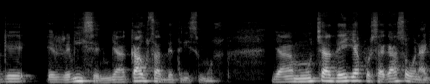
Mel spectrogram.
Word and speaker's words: trismus: Trismus. T r i m u s. Ya, también se escribe trismo, pero la palabra correcta es trismus, ya, que básicamente es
